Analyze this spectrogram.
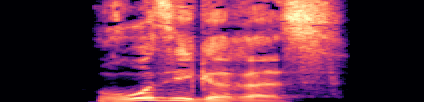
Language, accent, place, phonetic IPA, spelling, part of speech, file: German, Germany, Berlin, [ˈʁoːzɪɡəʁəs], rosigeres, adjective, De-rosigeres.ogg
- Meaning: strong/mixed nominative/accusative neuter singular comparative degree of rosig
